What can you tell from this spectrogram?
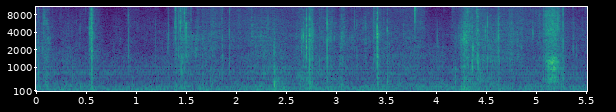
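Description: Scattered small metal clicks and glove rustles from hands working a C-clamp fitted with a socket, pressing the master link of a new motorcycle drive chain.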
